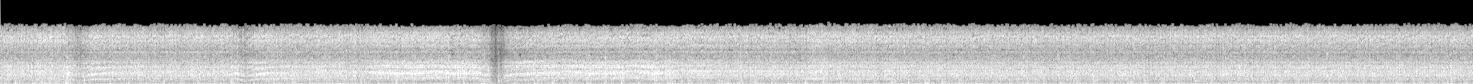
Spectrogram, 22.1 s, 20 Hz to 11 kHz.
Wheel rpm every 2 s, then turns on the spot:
200, 210, 210, 190, 200, 230, 230, 230, 240, 230, 230.
none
